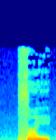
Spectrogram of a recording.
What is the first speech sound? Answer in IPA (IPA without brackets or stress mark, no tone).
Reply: zˤ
